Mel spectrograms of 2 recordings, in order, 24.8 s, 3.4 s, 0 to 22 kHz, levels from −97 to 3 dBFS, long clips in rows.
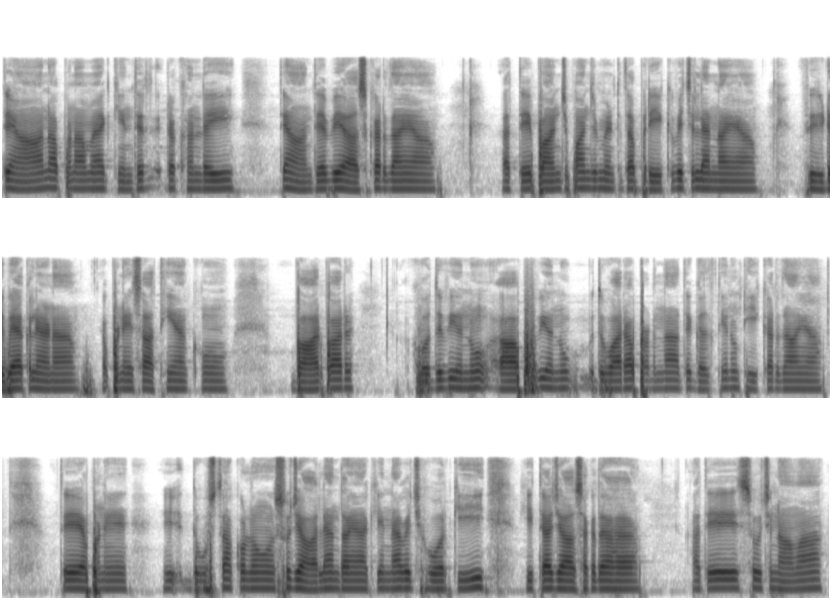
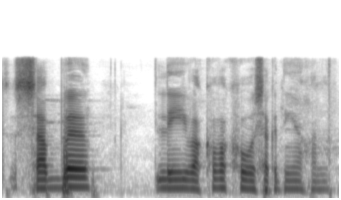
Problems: none marked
